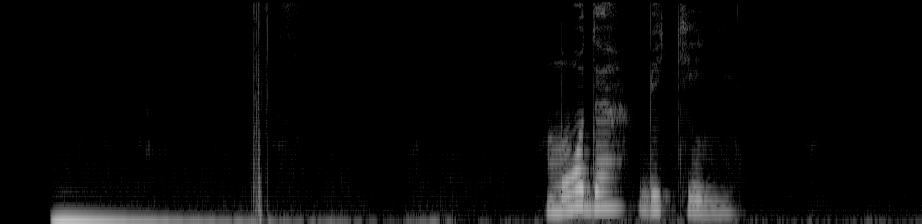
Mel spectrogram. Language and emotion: Russian, neutral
